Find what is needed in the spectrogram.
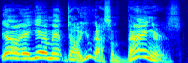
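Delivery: loud, high-pitched enthusiasm; hyped praise. Retold or imitated. Producer phoning an artist about his songs, hyped praise. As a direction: rave like a thrilled producer.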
